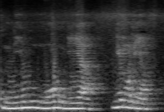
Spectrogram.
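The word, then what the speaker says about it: pneumonia: যদি এটা থাকে পিএন, তাহলে সেখানে কিন্তু পি হয়ে যাবে সাইলেন্ট, অর্থাৎ পরবর্তী লেটার এন দিয়ে আমাকে উচ্চারণ করতে হবে। এটা হচ্ছে নিউমোনিয়া, এটা হচ্ছে নিউমোনিয়া।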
